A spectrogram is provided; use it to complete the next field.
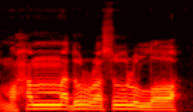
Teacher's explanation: محمد الرسول اللہ، اتھے میم نا غنہ بھی آ اور دال اوپر تنوین ہی، اور تنوین تھی بعد را آئی، اس واسطے انہاں نا ادغام ہو سی لیکن نون نی آواز باقی نہیں دینی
